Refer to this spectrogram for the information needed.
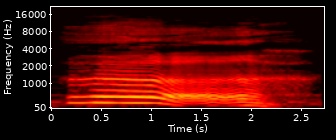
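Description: A long, drawn-out yawn from a single voice, starting high and steady, then sliding down with a wavering, groaning quality before trailing off. Close and fairly loud, with no other sounds around it.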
